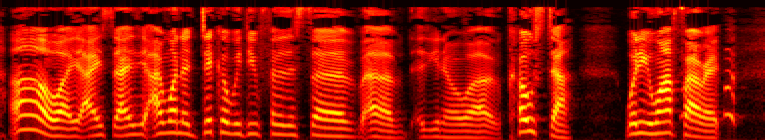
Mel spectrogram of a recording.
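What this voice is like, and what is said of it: Weak attempt at Maine accent. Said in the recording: “I can't even do a Maine accent.”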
